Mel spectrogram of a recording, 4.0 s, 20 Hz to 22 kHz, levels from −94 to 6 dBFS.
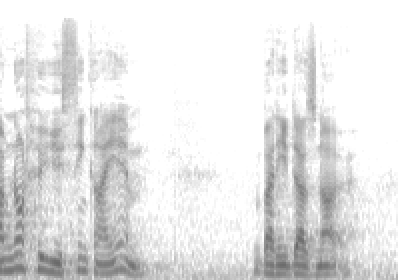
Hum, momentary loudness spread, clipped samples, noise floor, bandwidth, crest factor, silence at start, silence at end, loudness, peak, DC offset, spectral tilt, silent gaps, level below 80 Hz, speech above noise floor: none; 15 LU; under 0.1%; -68 dBFS; 16.5 kHz; 18 dB; 0 s; 0 s; -43 LUFS; -26 dBFS; under 0.1%; -5 dB/octave; none; -70 dBFS; 26 dB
